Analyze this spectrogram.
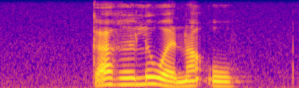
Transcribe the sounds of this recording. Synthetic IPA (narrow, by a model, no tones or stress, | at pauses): kʼaɣɛlɪwɛnaʔʊ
